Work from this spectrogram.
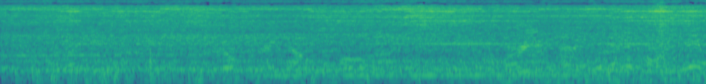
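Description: A seaplane engine drones loudly at an airport, a steady powerful roar that fills the whole stretch without letup.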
